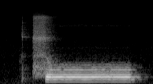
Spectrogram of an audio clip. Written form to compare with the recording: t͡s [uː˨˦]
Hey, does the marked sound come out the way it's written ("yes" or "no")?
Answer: no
